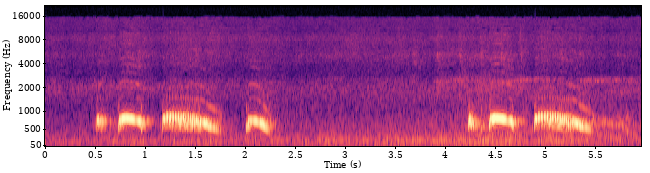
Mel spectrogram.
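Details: Lure call of a spotted dove for trapping, for birds that have stopped calling: two mellow phrases of short stuttered coos and a long downslurred coo, about four seconds apart, with low hum.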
